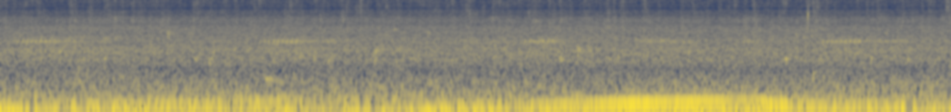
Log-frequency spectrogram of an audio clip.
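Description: Steady rain falling in a park hisses continuously across the whole clip, a dense even patter with a low rumble underneath and faint periodic chirps or croaks repeating in the background; no voices.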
